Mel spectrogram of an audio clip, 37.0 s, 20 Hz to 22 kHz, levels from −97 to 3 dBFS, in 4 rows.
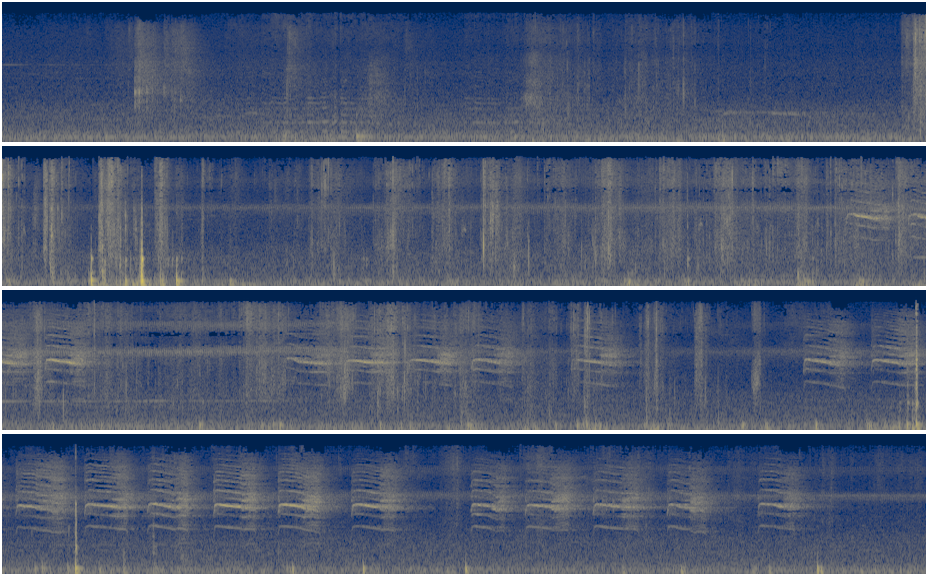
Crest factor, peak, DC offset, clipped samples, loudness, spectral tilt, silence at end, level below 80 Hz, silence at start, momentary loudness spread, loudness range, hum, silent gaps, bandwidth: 36 dB; -2 dBFS; under 0.1%; under 0.1%; -34 LUFS; -2.5 dB/octave; 0 s; -50 dBFS; 0 s; 19 LU; 16 LU; none; none; 16.5 kHz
